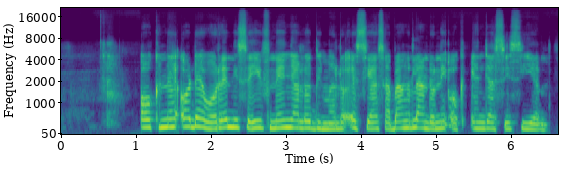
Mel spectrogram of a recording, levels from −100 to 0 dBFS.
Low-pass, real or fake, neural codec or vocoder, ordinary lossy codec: 19.8 kHz; fake; codec, 44.1 kHz, 7.8 kbps, Pupu-Codec; none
